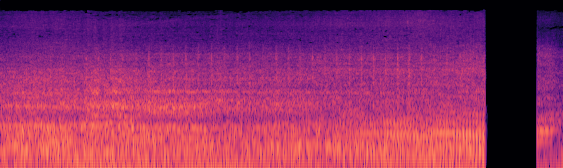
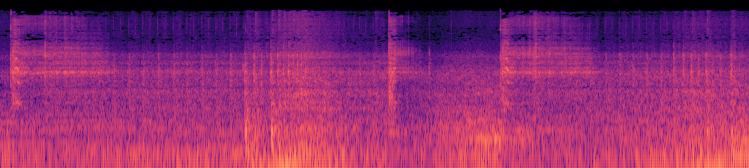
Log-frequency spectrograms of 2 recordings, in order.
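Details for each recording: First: Honda TMX Supremo motorcycle that died and started hard when wet from rain or washing, after repair: steady single-cylinder idle with even low thump, no stumbling before brief cut; running properly. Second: Honda TMX Supremo that dies and is hard to start when wet from rain or washing, engine hot and wetted: uneven running with stumbles and dips, then cuts out; leaking spark plug cap, not coil, lets spark escape.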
